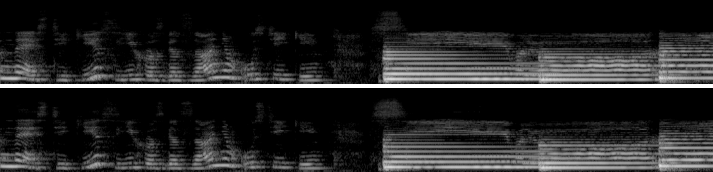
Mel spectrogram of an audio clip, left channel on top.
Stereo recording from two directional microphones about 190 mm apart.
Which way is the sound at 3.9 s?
25° right (ahead or behind).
